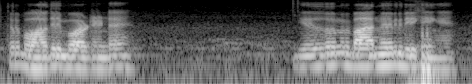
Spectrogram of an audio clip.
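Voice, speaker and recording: A man's voice: mid-range voice, steady tone, brisk. A man teaching a live programming class to students in a casual, chatty way, often checking in with them and calling them brother. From India. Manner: casual, repeats "ठीक है" and "भाई", coaxing students.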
